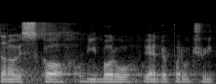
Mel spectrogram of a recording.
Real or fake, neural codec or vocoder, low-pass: fake; codec, 16 kHz, 2 kbps, FunCodec, trained on LibriTTS, 25 frames a second; 7.2 kHz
